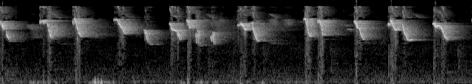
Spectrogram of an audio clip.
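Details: Loud, close domestic canary from a breeder's aviary, delivering crisp, high descending notes in pairs and triplets, each sharply struck and repeated at a brisk, even pace, with a few soft clicks.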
